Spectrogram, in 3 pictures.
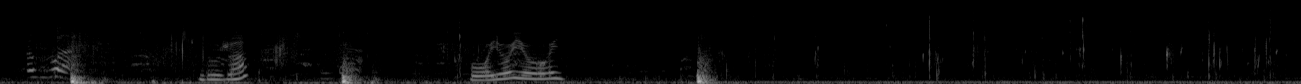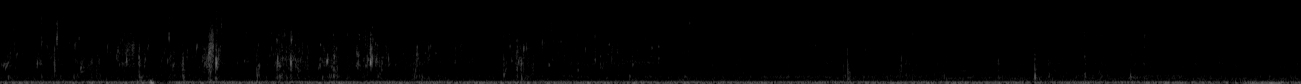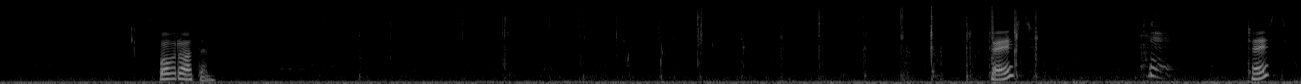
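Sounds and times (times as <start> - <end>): boots splashing in puddles: 0.4 - 5.5, 7.0 - 24.9, 29.2 - 36.6.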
